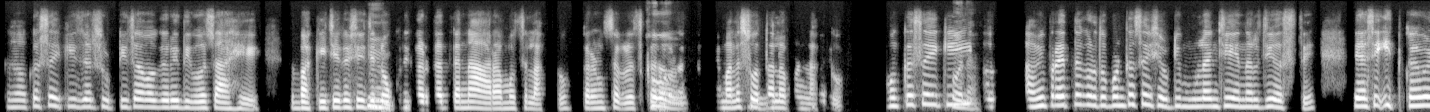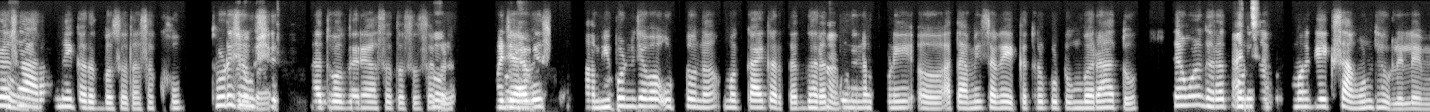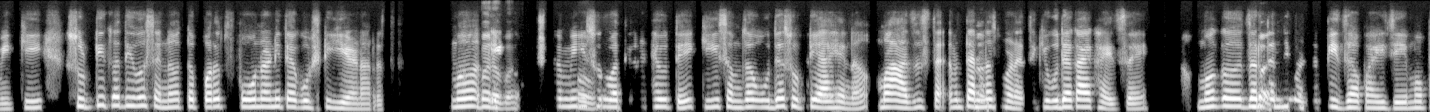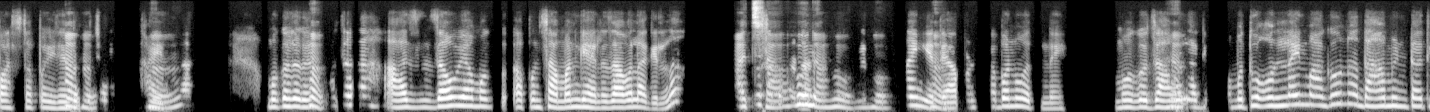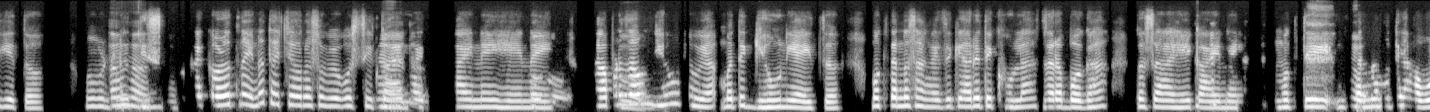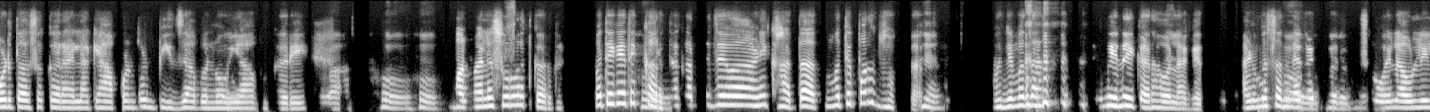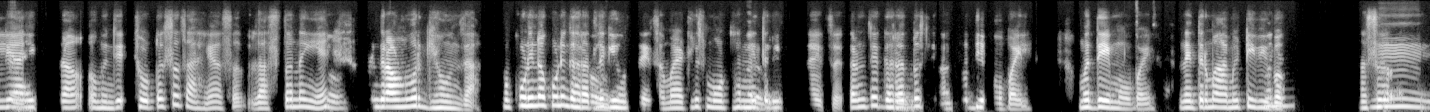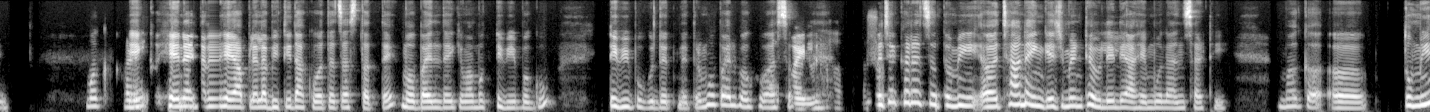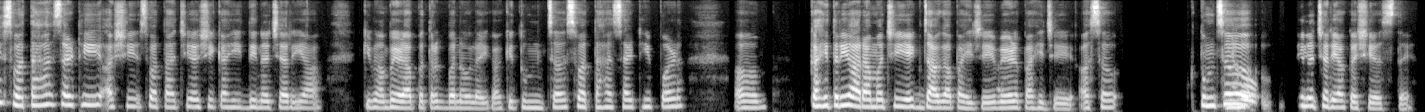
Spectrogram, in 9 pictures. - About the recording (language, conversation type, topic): Marathi, podcast, कुटुंबासोबत आरोग्यवर्धक दिनचर्या कशी तयार कराल?
- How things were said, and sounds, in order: tapping; dog barking; unintelligible speech; other background noise; unintelligible speech; unintelligible speech; chuckle; laugh; unintelligible speech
